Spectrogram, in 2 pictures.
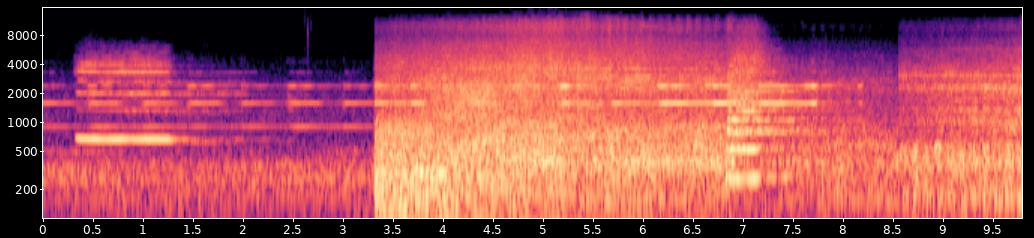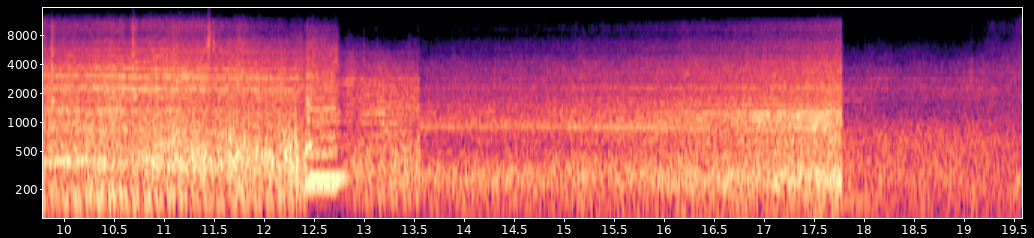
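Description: Railway horn sounding in the first few seconds, then loud rolling noise of trains passing close by, with sudden changes between shots. The train passing in the middle is a ČD class 810 diesel railbus.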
